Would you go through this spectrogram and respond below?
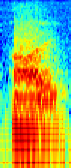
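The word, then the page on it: ai: diphthong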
